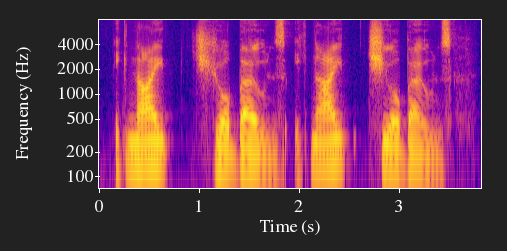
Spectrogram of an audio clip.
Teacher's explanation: ignite, ends in this sound, t, and the next word begins with ya. So you get ch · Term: coalescence assimilation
